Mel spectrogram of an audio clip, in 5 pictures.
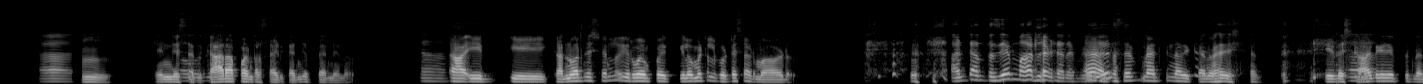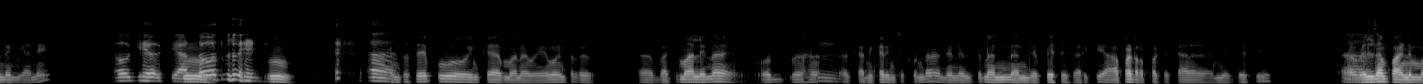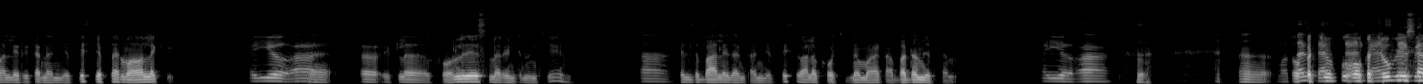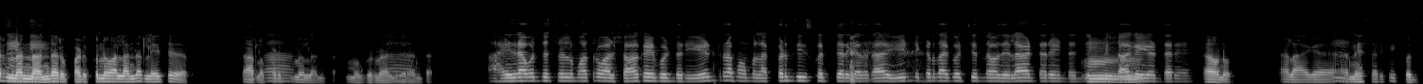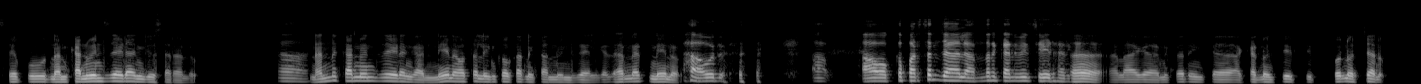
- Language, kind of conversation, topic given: Telugu, podcast, మీ ప్రణాళిక విఫలమైన తర్వాత మీరు కొత్త మార్గాన్ని ఎలా ఎంచుకున్నారు?
- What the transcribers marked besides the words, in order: in English: "సైడ్‌కి"; in English: "కన్వర్జేషన్‌లో"; laughing while speaking: "అంటే అంతసేపు మాట్లాడారా"; chuckle; other background noise; laughing while speaking: "కన్వర్జేషన్"; in English: "కన్వర్జేషన్"; in English: "షార్ట్‌గా"; laughing while speaking: "ఓకే. ఓకే. అర్థమవుతుందిలెండి"; in English: "రిటర్న్"; in English: "హెల్త్"; chuckle; in English: "ప్లా ప్లాన్ కాన్సెల్"; in English: "షాక్"; in English: "షాక్"; in English: "కన్విన్స్"; in English: "కన్విన్స్"; in English: "కన్విన్స్"; laughing while speaking: "అవును"; chuckle; in English: "పర్సన్"; in English: "కన్విన్స్"; laughing while speaking: "చేయడానికి"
